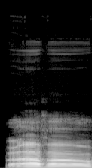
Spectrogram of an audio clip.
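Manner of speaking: high, loud, ringing cry of bravo. Acted. Host cheering the Sparrow's performance, loud and bright.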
